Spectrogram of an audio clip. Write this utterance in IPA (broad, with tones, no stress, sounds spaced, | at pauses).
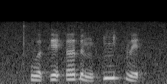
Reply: t̪ʰ u˨˩ ə̯ k e˧ ʔ əː˧˥ ɗ ə˨˩ ŋ | ɲ ə˦˥ k̚ v e˨˩ t̚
